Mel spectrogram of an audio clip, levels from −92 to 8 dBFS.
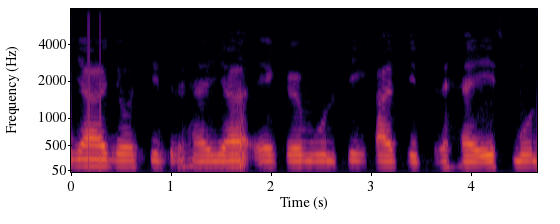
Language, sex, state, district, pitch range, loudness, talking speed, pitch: Hindi, male, Bihar, Gopalganj, 110-115 Hz, -37 LUFS, 165 wpm, 110 Hz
